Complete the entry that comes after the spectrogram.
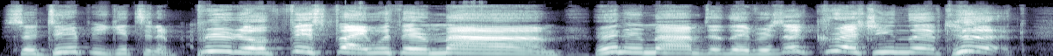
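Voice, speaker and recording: Woman voicing a bright, brash, animated young cartoon pony storyteller. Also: high-pitched, normal speed, creaky, heavily acted. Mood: animated, irreverent. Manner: childishly simple phrasing mixed with casual, sardonic slang. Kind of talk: irreverent storybook narration with slangy asides.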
